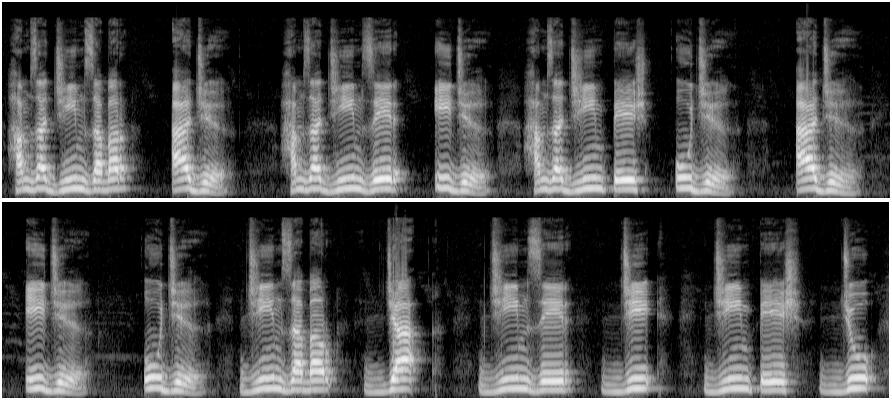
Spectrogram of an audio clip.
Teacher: आपको यह महसूस हो रहा होगा कि हमारी जुबान का जो बीच वाला हिस्सा है ये ऊपर के तालू के साथ पहले चिपक रहा है, उसके बाद ही जीम अदा हो रहा है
